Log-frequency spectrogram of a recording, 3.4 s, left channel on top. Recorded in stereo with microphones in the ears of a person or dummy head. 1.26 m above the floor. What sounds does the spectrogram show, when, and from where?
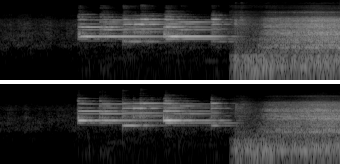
0.8 s a doorbell: 55° right (ahead or behind), 0.6 m
2.3 s breathing: 70° left (ahead or behind), 1.2 m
